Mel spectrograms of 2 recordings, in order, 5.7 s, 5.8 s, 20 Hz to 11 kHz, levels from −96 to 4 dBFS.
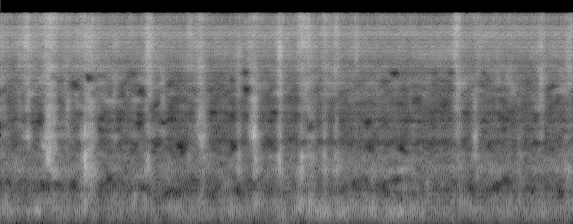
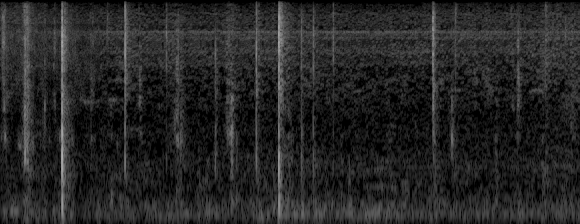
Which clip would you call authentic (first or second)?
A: second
